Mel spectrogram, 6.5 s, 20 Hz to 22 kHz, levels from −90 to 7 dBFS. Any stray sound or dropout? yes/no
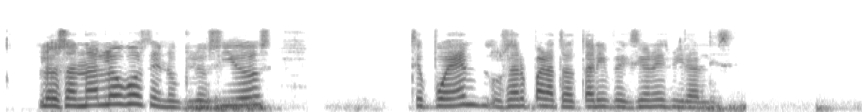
no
